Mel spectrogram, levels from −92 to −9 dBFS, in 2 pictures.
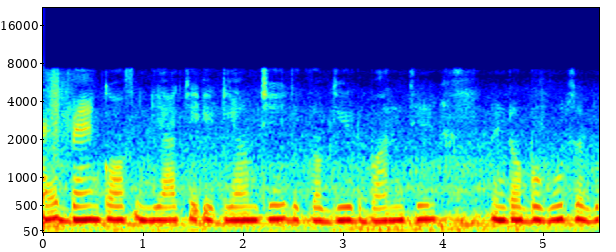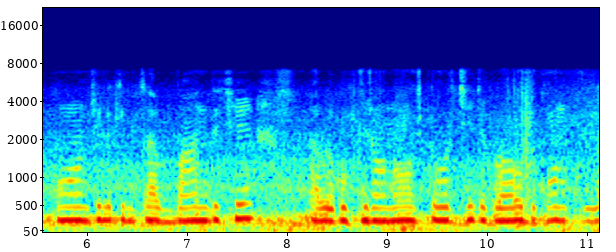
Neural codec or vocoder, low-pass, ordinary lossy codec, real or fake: none; 7.2 kHz; none; real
